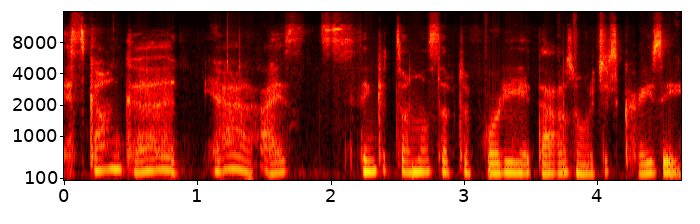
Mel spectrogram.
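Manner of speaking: whispering. Answering how the campaign is going, whispering so her dad can sleep. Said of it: "I'm gonna have to whisper".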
